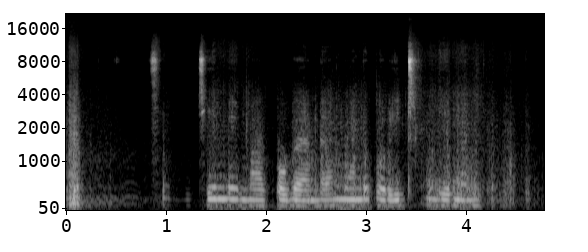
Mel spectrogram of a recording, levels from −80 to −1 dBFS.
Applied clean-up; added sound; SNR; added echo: neural mask model RNNoise.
